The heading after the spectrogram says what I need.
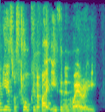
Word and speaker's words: Nwaneri: Nwaneri. Ethan Nwaneri, yeah.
